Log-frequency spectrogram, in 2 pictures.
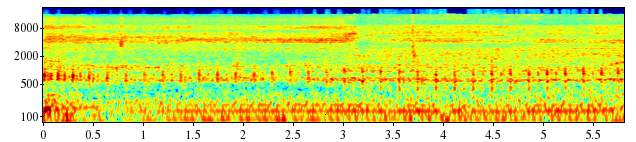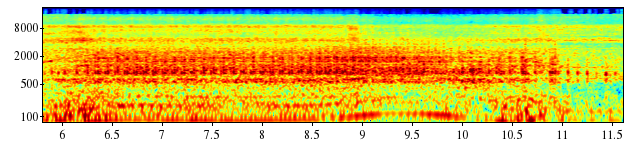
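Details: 1999 Jeep Grand Cherokee WJ 4.7 V8 idling and revving with a steady tapping knock that speeds up and worsens with throttle; oil had run low, changed, oil pressure good, tick persists; driver-side valve cover off shows nothing wrong.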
